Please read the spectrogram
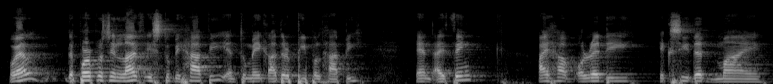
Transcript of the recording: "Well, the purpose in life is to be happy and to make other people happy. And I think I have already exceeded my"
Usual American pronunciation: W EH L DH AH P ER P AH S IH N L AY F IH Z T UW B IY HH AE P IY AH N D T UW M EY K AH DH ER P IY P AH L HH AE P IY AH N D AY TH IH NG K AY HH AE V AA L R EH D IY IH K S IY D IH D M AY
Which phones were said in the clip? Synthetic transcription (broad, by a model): W EH L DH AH P ER P AH S IH N L AY F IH S T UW B IY HH AE P IY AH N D T UW M EY K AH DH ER P IY P AH L HH AE P IY AH N D AY TH IH NG K AY HH AE V AA L R EH D IY IH K S IY D IH D M AY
